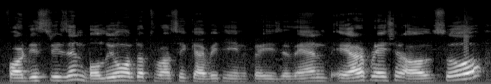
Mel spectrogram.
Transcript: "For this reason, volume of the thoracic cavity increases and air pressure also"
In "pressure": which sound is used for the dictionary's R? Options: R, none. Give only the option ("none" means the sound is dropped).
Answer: R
